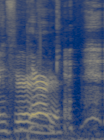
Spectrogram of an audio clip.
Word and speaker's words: Imperator: It's pronounced Predator. Inferior. Imperator.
